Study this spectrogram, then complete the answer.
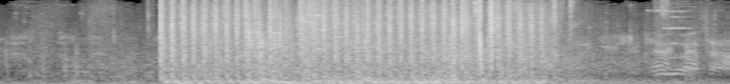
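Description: Automatic gunfire rattles in rapid bursts close by.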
